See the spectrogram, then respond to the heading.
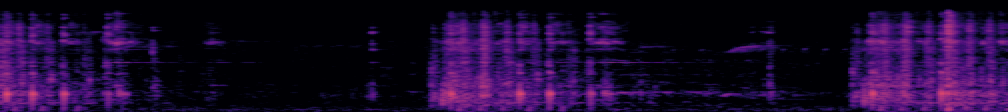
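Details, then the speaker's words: Yard Machines push mower, traded in: catches in short rough bursts then nearly dies between them, surging; suspected bad carburettor diaphragm, later replaced along with the air filter. "it sounds like it needs a carb diaphragm which shall probably put one in it I will put one in it because it's it's doing the symptoms of a bad diaphragm"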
